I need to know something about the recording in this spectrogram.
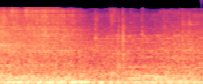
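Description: Steady low rumble and general noise of a large, busy hall.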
